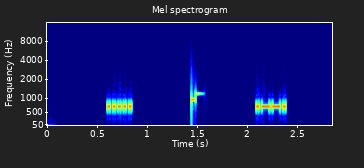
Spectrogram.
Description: Morse code, heard as a keyed tone, about 44 wpm, 700 Hz. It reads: 5 P
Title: Single Letter-Number - Rapid-Fire 45wpm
